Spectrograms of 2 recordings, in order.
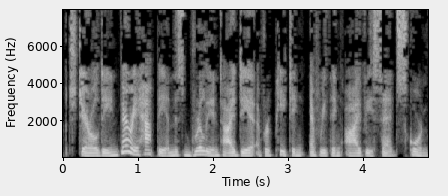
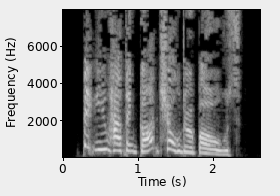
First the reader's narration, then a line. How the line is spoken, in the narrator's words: squeaked Geraldine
